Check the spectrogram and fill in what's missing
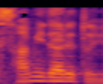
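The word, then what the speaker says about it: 五月雨: で、さつき雨と書いてさみだれという、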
